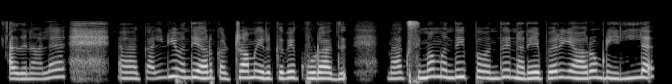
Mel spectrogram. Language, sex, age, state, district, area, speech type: Tamil, female, 18-30, Tamil Nadu, Thanjavur, rural, spontaneous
